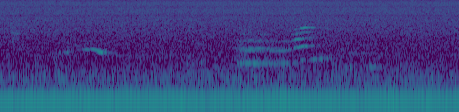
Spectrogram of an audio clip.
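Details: Blue Maine Coon kittens mewing indoors: one short thin mew, then after a pause a cluster of several high, wavering mews, some rising in pitch, over a steady low electrical hum.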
